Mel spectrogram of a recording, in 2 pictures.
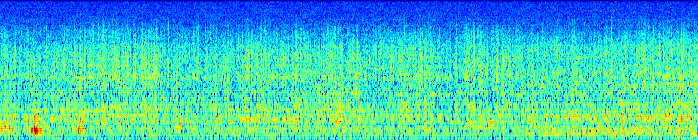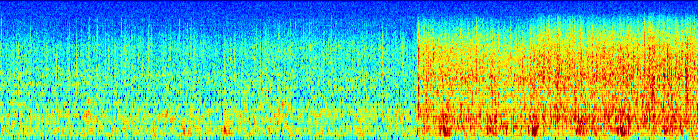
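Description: Heavy rain pouring steadily in wet weather between Burnt Pond and Burgeo, a dense continuous wash of drops that swells louder near the end, with no voices over it.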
